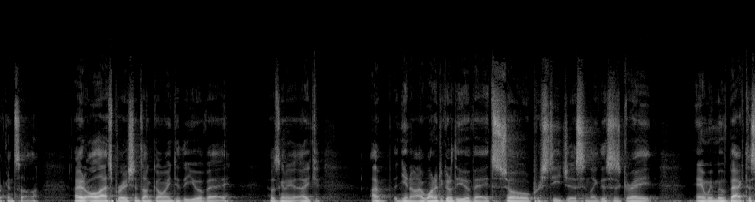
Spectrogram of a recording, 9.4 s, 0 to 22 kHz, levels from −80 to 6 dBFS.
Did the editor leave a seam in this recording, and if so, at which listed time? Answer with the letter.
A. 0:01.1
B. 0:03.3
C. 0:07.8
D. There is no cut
D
